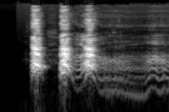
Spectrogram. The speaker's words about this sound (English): continued barking loudly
